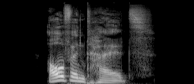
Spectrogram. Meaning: genitive singular of Aufenthalt
- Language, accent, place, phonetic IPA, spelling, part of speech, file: German, Germany, Berlin, [ˈaʊ̯fʔɛnthalt͡s], Aufenthalts, noun, De-Aufenthalts.ogg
